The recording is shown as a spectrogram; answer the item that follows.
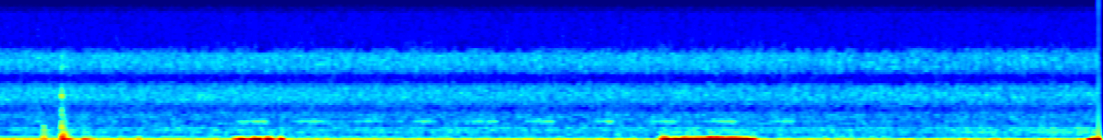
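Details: Five-month-old female kitten named Rincharo snoring while asleep indoors; soft, low rasping snores, two short breaths about three seconds apart, in a quiet room.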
